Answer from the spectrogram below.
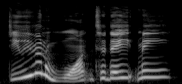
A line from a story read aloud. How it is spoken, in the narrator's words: Tim blurted out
